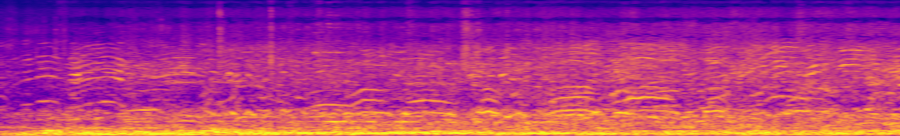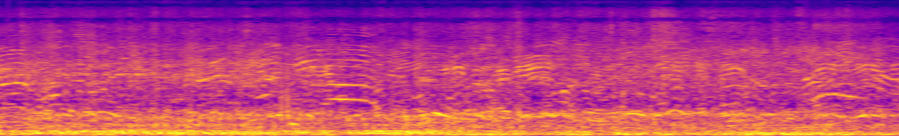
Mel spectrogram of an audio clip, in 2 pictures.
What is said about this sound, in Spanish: esto que escuchamos de fondo es parte del relajo que se armó desde la noche del viernes en las puertas del Estadio Azteca y las inmediaciones, porque se han acumulado denuncias por boletos piratas, clonados e incluso por reventa excesiva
